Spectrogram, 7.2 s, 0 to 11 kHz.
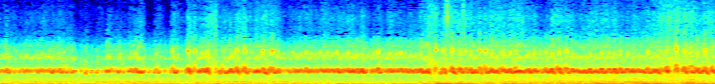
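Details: Tesla at 64–65 mph in the cabin: a steady, slightly wavering whistle around 1.7 kHz over road rumble, air leaking past the passenger window. Intermittent for about 3 months, later fixed by service.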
